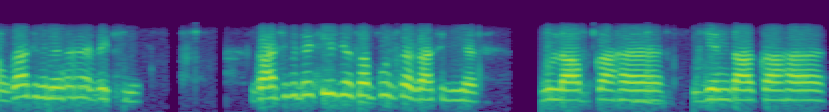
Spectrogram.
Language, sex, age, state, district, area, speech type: Hindi, female, 30-45, Bihar, Muzaffarpur, rural, conversation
